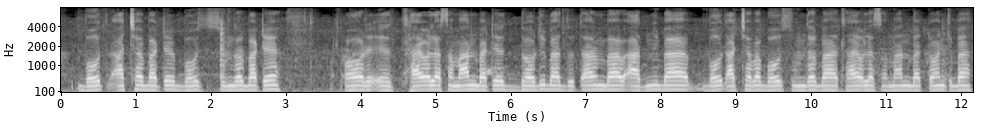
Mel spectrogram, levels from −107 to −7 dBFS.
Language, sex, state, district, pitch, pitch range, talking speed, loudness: Bhojpuri, male, Bihar, East Champaran, 145 Hz, 140-150 Hz, 115 wpm, -21 LUFS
